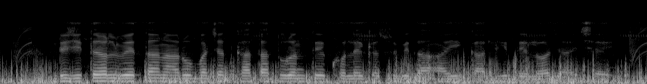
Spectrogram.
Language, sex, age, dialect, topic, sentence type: Maithili, male, 18-24, Angika, banking, statement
